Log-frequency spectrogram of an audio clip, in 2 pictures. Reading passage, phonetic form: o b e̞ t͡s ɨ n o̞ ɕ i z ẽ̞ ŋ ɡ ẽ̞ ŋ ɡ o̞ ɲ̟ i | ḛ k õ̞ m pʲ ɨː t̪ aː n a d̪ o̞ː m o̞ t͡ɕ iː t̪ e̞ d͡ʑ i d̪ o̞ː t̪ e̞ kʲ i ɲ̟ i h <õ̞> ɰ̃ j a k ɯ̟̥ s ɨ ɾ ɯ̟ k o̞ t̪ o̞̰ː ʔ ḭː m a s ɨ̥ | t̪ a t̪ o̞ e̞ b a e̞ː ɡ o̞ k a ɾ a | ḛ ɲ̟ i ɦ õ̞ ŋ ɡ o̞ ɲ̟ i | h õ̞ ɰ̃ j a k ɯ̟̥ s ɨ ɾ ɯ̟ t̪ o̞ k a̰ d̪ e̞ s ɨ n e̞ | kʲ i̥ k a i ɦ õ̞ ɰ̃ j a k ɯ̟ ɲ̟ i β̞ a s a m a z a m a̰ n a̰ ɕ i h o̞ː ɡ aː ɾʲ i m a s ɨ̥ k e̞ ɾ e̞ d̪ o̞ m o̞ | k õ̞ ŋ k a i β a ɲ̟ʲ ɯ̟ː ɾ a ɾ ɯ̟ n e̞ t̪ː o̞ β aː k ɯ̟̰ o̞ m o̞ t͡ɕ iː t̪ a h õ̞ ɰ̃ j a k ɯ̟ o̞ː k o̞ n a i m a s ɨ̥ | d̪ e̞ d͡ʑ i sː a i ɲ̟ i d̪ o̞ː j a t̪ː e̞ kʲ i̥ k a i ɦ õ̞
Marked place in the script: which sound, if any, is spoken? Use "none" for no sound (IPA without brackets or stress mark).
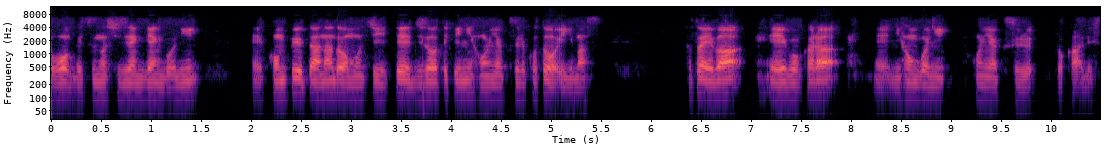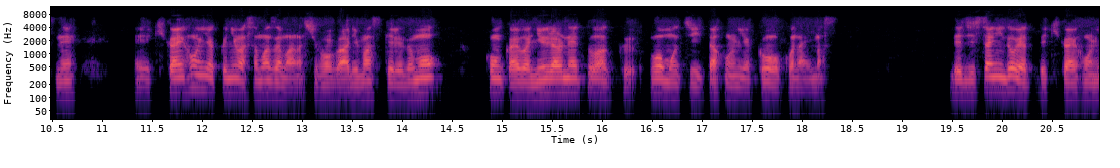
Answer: õ̞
